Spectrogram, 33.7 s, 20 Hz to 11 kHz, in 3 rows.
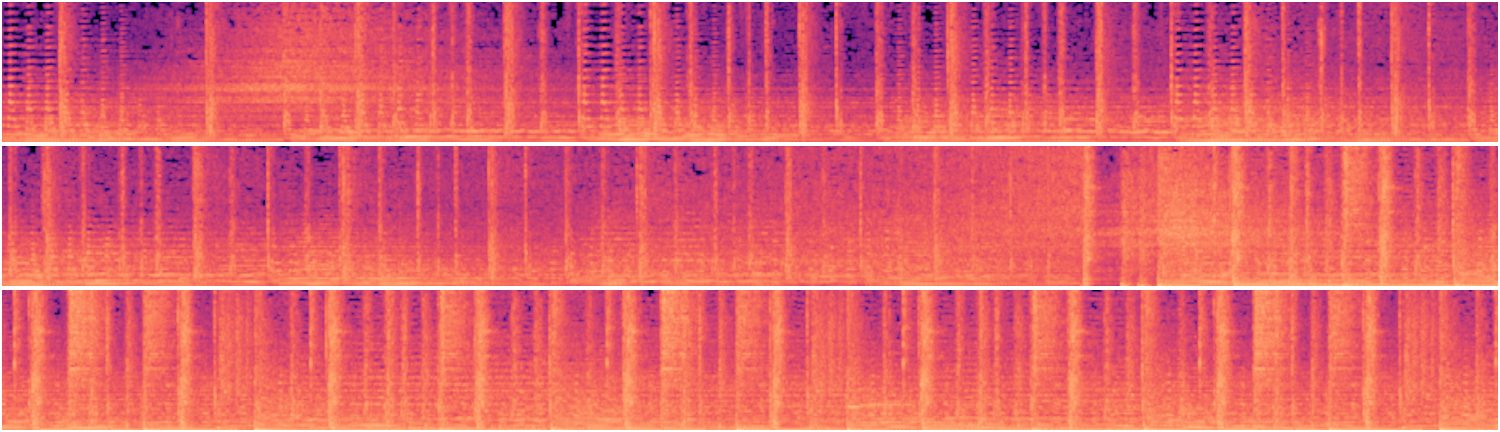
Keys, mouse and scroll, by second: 0.6 d, 1.8 s, 3.9 click, 4.4 g, 9.6 click, 9.9 s, 11.0 click, 11.1 g, 12.0 click, 13.1 KP_1, 14.1 g, 14.2 y, 14.6 x, 15.8 click, 17.6 s, 18.0 x, 19.4 click, 19.6 g, 19.7 y, 19.9 x, 21.1 click, 22.0 KP_3, 23.8 right click, 24.8 shift+d, 26.7 click, 28.1 shift+d, 29.6 click, 29.9 s, 31.4 click, 32.5 KP_1, 33.3-33.6 scroll up 1.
